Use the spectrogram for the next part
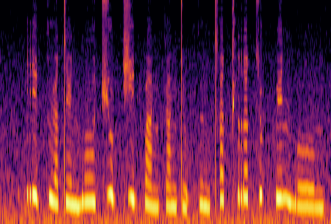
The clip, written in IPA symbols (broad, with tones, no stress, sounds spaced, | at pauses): p r i˦˥ ʔ k ɯ˨˩ a̯ t e˨˩ n b oː˧ t͡ɕ u˥˩ ʔ t͡ɕ i˥˩ ʔ p a˨˩ ŋ k a˧ ŋ t u˨˩ ʔ k ɯ˨˩ ŋ tʰ a˦˥ t̚ kʰ r a˥˩ t̚ s u˥˩ k̚ p e˥˩ n b oː˧ ŋ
